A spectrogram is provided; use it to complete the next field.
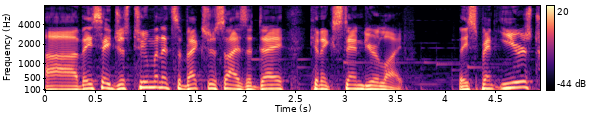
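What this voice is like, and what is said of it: Usual voice. Nothing is said of it.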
